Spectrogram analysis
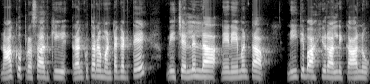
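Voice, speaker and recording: A frightened young wife pleads and protests against her husband's accusations in this storybook reading. A woman narrating the novel voices her. The voice is bright and sharp, with a desperate edge. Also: medium pitch, fairly even intonation, normal speed. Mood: pleading. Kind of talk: audiobook dialogue reading.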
